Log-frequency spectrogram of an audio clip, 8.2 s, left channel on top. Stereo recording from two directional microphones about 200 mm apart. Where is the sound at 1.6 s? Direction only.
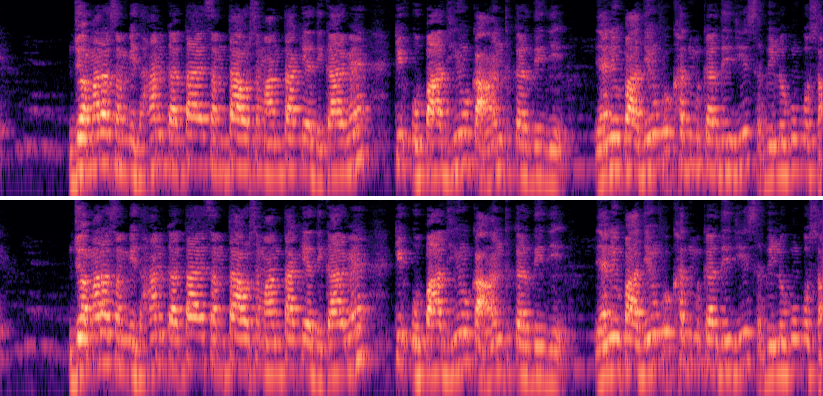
15° right (ahead or behind).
